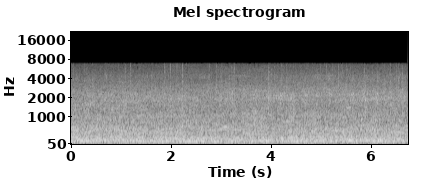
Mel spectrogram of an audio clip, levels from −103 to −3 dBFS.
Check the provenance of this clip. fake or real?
real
